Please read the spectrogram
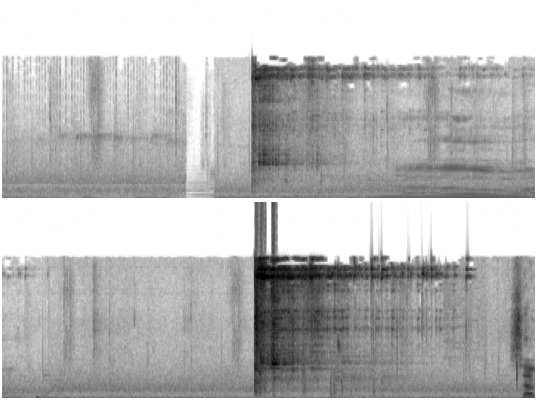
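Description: Disc golf disc striking the metal chains of a disc golf basket: a sharp jingling crash of chains about six seconds in, the loudest sound, with an earlier metallic clink about two seconds in. In between comes a long vocal 'ooh' that rises and falls in pitch.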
